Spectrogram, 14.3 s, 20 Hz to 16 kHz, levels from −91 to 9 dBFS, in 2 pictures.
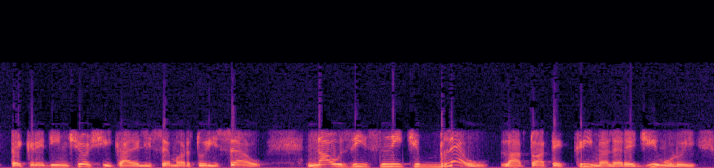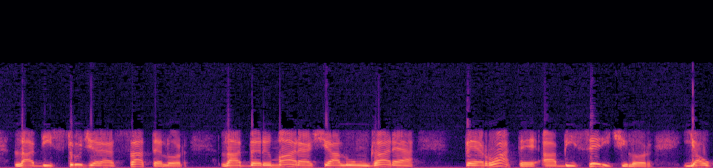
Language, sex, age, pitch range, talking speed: Romanian, male, 50-69, 125-205 Hz, 110 wpm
